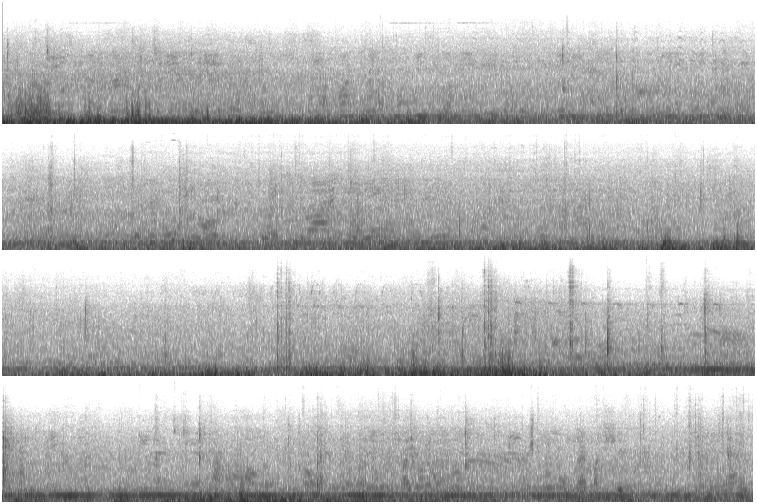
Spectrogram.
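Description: Outdoor walking ambience: a constant low rumble, people's voices, and footsteps on pavement. Sharp clacks come more often in the second half, along with a steady low hum.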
